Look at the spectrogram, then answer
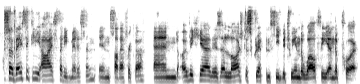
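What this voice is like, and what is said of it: South African accent. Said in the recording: “my accent from sunny South Africa”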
